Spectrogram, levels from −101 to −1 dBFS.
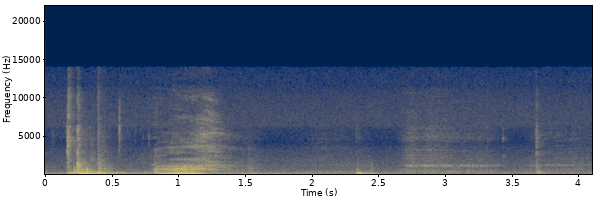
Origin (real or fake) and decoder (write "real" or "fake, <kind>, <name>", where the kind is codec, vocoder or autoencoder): real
